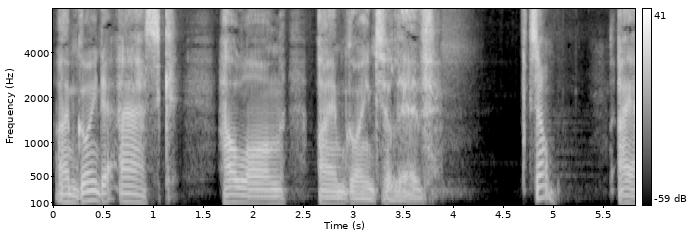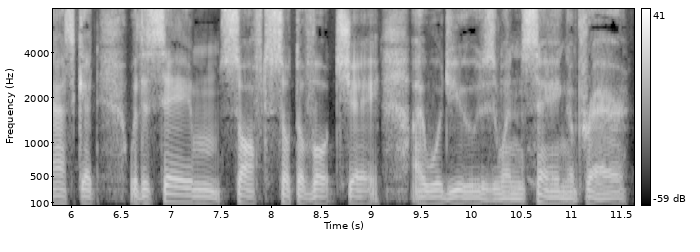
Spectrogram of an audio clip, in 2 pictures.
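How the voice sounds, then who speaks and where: A man's voice: takes it slowly, no echo, studio quality. Theatrical man in his seventies reading. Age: 70s. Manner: theatrical, swings from hushed low tones to raised outbursts; blunt, profane. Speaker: memoir reader. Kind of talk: dramatic first-person memoir reading.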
